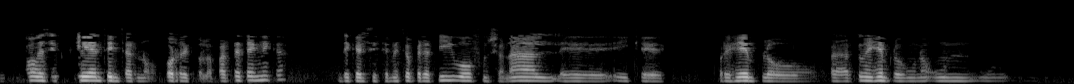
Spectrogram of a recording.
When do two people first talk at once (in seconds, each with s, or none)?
none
